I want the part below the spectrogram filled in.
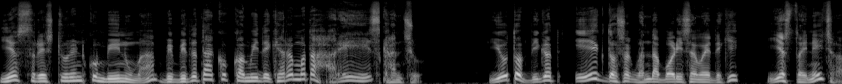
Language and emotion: Nepali, disgusted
